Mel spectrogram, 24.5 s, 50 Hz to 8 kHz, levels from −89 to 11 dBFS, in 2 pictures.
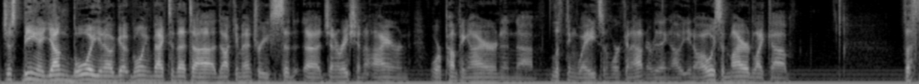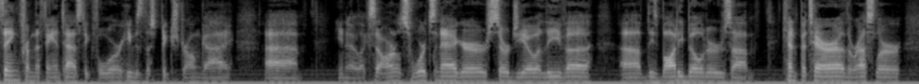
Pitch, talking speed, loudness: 115 Hz, 165 wpm, -26 LUFS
